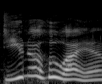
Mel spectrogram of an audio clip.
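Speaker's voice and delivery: puffed-up celebrity demanding recognition; mock indignant who-do-you-think-I-am; mock arrogant star. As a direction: play the self-important big shot. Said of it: "I wanna be able to use that phrase somewhere".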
